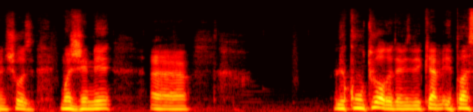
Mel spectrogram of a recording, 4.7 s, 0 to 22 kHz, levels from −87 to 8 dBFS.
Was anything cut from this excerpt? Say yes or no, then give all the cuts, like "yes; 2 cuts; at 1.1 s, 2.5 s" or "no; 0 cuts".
no; 0 cuts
